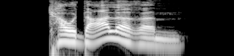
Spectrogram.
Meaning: strong dative masculine/neuter singular comparative degree of kaudal
- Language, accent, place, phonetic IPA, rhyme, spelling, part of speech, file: German, Germany, Berlin, [kaʊ̯ˈdaːləʁəm], -aːləʁəm, kaudalerem, adjective, De-kaudalerem.ogg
